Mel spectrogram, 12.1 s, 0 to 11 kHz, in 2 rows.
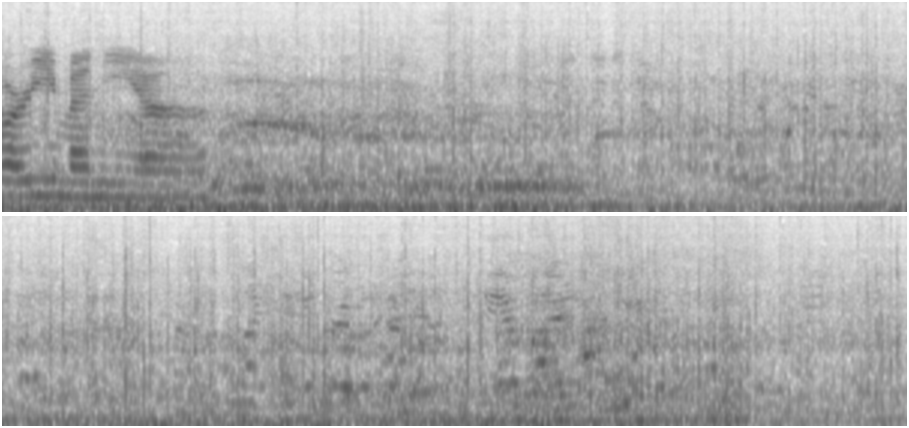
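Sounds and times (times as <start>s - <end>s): faint voices: 0.0s - 12.0s
low outdoor rumble: 0.0s - 12.0s.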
